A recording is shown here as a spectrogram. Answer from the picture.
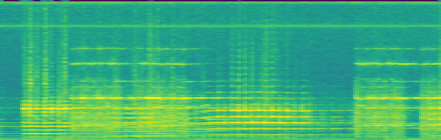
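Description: Film background score: a plucked-string melody over held low notes.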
